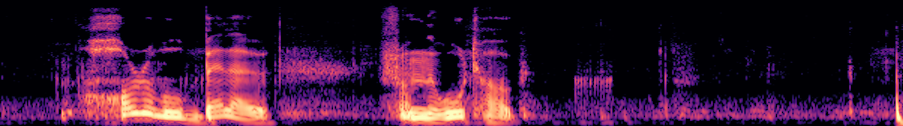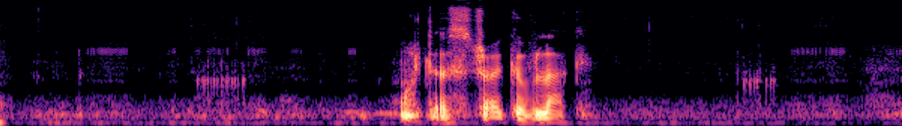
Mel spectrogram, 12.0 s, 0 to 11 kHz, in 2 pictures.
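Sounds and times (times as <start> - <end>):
faint low animal sounds: 3.8 - 12.0.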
